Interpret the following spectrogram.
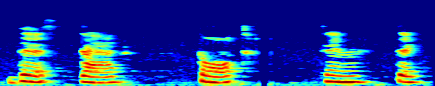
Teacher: the sound in words like thought, this, that become more dentalized, so you hear that sound of the back of the teeth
